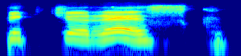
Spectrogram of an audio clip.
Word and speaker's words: picturesque: And we have seen that even a one word like picture, when we speak a different word like picturesque, then the pronunciation will change. Picture, picturesque. So in rest, we have to put more emphasis.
